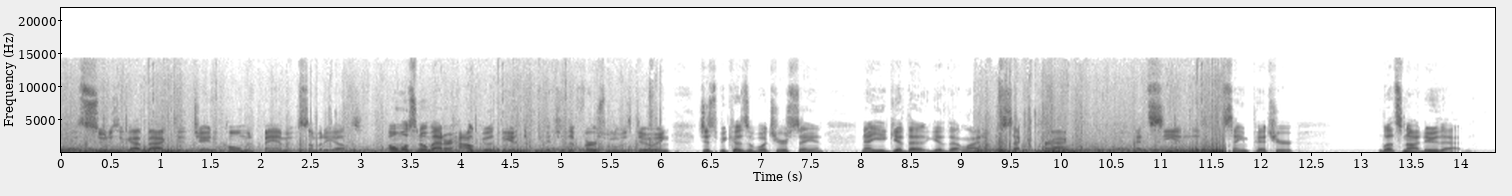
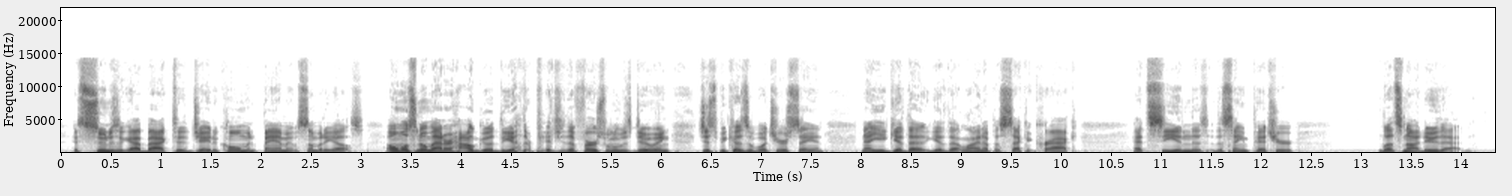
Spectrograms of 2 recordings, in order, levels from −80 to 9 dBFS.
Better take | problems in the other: second | wind noise on the microphone; heavy; until 6 s and from 9 to 12 s; 3 dB below the speech

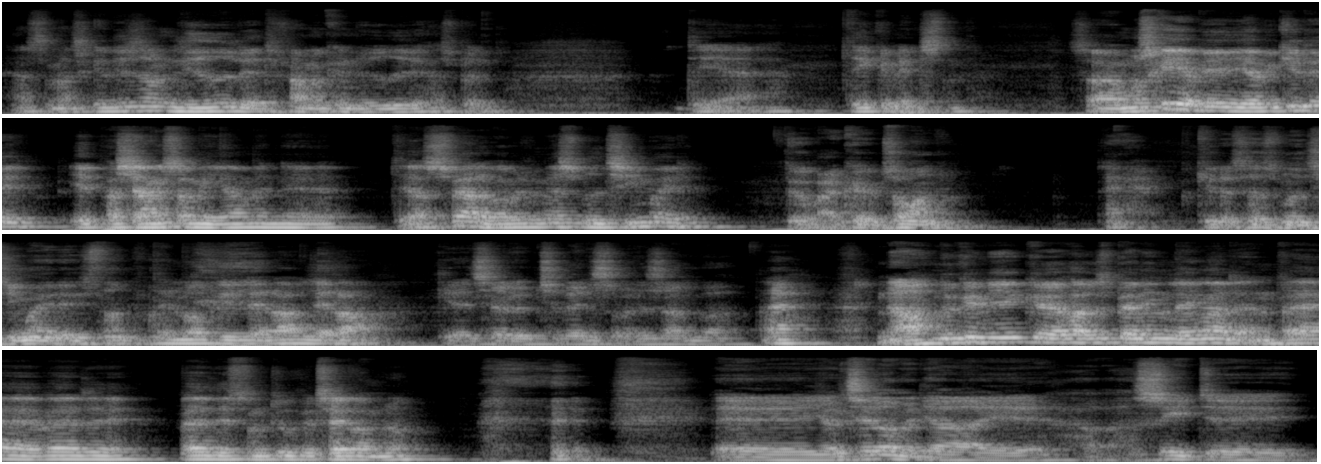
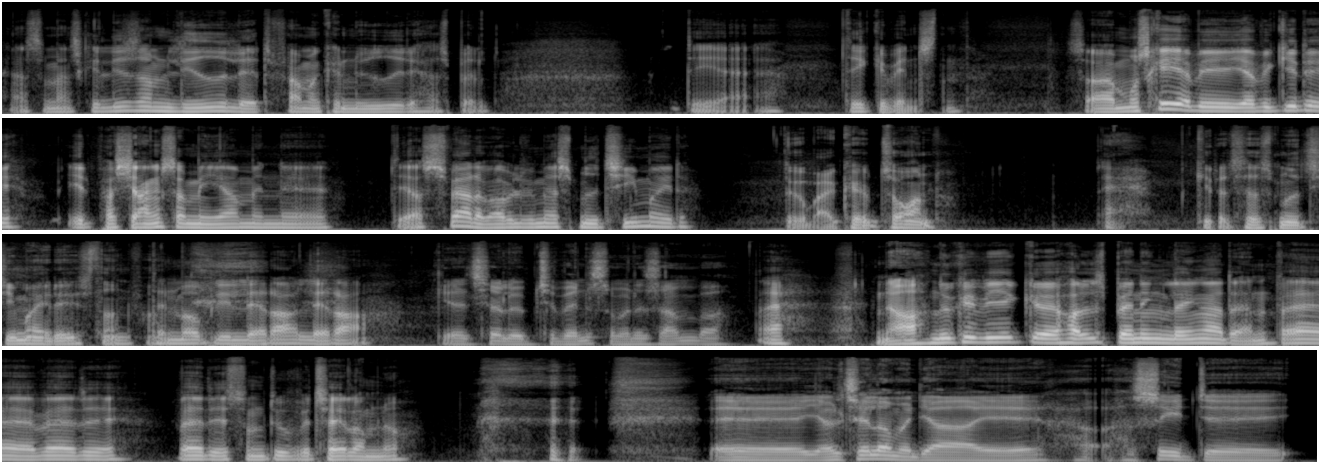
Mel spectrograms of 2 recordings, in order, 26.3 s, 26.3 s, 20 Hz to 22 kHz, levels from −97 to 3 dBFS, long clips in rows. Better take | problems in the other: second | off-mic speech; far // room echo; slight; dies away in 0.4 s

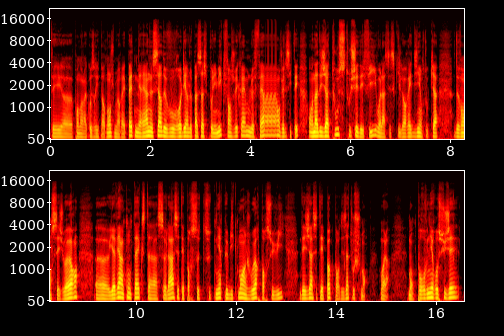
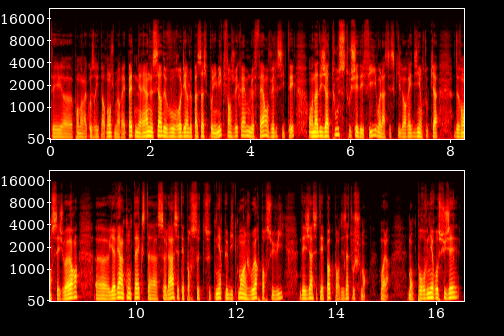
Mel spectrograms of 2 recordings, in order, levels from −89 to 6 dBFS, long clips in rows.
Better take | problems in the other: second | audio freezing; at 4.5 s

